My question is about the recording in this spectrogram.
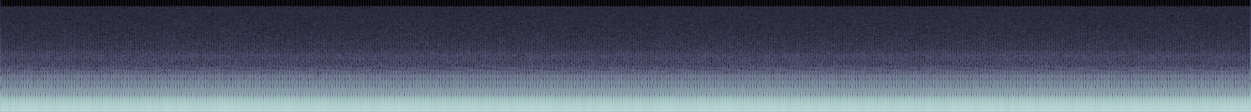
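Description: Steady electrical mains hum, a low buzz with even overtones above it and a faint hiss, unchanging throughout.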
